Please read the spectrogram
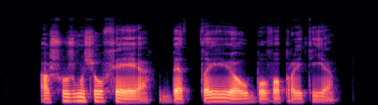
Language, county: Lithuanian, Panevėžys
